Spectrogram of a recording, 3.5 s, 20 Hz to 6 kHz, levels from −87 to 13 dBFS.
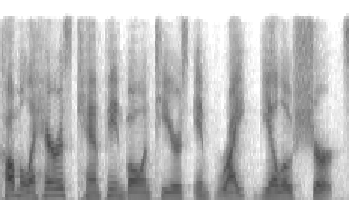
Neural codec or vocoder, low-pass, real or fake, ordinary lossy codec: codec, 16 kHz, 0.2 kbps, FocalCodec; 5.4 kHz; fake; MP3, 48 kbps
